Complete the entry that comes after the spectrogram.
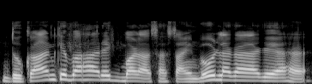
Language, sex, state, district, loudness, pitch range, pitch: Hindi, male, Jharkhand, Garhwa, -14 LUFS, 140-205 Hz, 165 Hz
